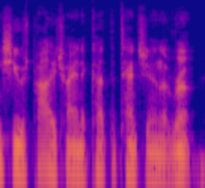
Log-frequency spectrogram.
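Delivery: usual speaking voice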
